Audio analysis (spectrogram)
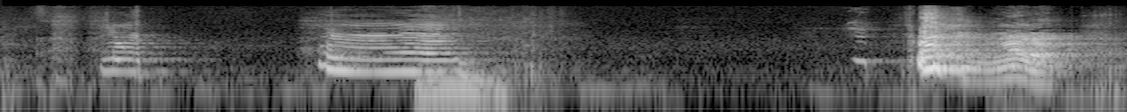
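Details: Indoors, a puppy throws a temper tantrum, wanting its toy dinosaur back: a brief whine, then a long drawn-out whining moan, and after a pause a loud, harsh, wavering yowl.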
